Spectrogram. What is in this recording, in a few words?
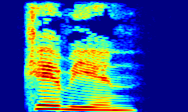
spanish, spanish phrases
